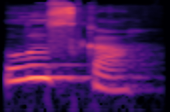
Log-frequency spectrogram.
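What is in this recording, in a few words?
"лыска" Komi, female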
